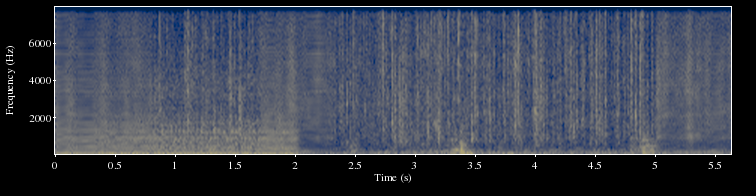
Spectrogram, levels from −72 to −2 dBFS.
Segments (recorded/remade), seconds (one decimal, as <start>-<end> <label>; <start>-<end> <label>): 0.0-0.8 remade; 0.8-1.7 recorded; 1.7-2.3 remade; 2.3-5.0 recorded; 5.0-5.6 remade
